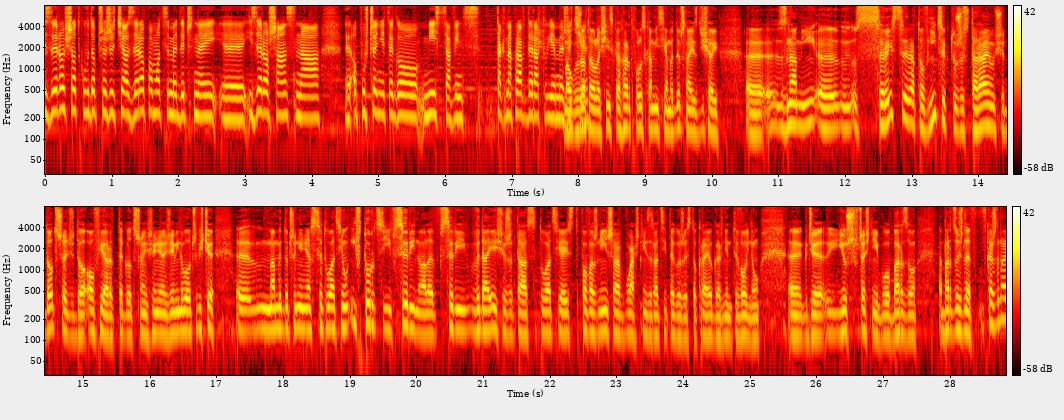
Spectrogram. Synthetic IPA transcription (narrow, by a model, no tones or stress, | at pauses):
zɛɾɔɕɾɔt̪̚kuvd̪ɔpʂɛʐɘt͡ɕazɛɾɔpɔmɔt̪sɘmɛd̪ɘt͡ʂnɛjizɛɾɔʂansnaʔɔpuʂt͡ʂɛɲɛt̪ɛɡɔmʲjejst̪savʲjɛnt̪s | t̪aknapɾavd̪ɛɾat̪ujɛmɘʐmwɡɔʐat̪aɔlɛɕĩj̃skaxaɾt̪pɔlskamʲisʲjamɛd̪ɘt͡ʂnajɛst̪̚d͡ʑiɕaj | znamʲi | sɘɾɘjst̪sɘɾat̪ɔvɲit̪sɘk̚t̪uʐɘst̪aɾajɔ̃w̃ɕɛd̪ɔt̪ʂɛd͡ʑd̪ɔʔɔfʲjaɾt̪ɛɡɔtʂɛ̃w̃ɕeɲaʑeminɔbɔːt͡ʂɘvʲiɕt͡ɕɛ | mamɘd̪ɔt͡ʂɘɲeɲasːɘt̪uat̪sʲjɔ̃w̃ʔift̪uɾt̪sʲjiːfsɘɾʲjinɔalɛfsɘɾjivɘd̪ajɛɕɛʐɛt̪asɘ̥t̪uat̪sʲjajɛst̪pɔvaʐɲejʂavwaɕɲɛzɾat̪sʲjit̪ɛɡɔʐɛjɛst̪ːɔkɾajɔɡaɾɲɛnt̪ɘvɔjnɔ̃w̃ɡd͡ʑɛjuʂft͡ʂɛɕɲejbɘwɔbaɾd̪zɔ | baɾd̪zɔʑlɛfkaʐd̪ɘmɾa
